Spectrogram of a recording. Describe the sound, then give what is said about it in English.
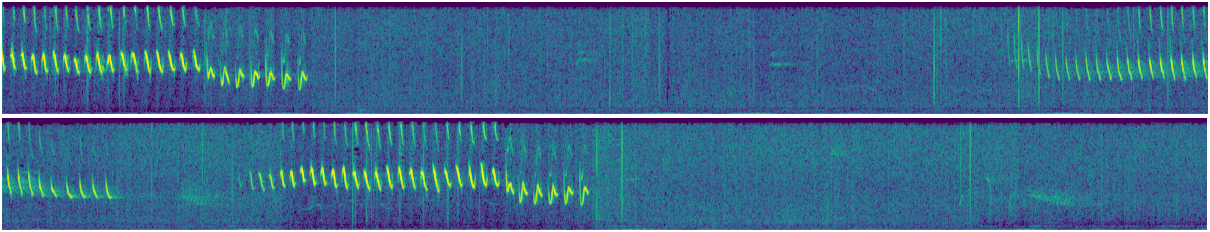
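A Townsend's warbler sings three high, buzzy phrases that rise then drop in pitch, spaced a few seconds apart, over a steady low outdoor hum with faint insect or frog chatter. “Townsend's Warbler.”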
